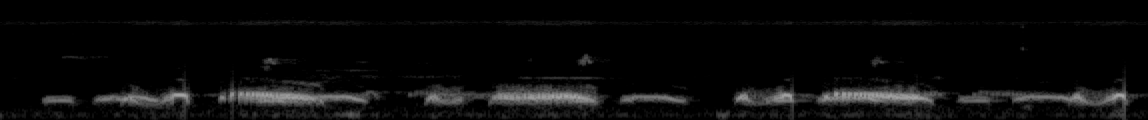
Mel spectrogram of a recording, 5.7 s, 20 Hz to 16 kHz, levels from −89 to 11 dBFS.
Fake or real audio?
real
